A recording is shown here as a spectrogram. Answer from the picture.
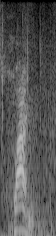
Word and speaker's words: Huang: huang as well excellent i like to pronounce it with that kind of weird twang to it because there's an h in there right it's not just the word wang it's hwang indeed squidge we did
